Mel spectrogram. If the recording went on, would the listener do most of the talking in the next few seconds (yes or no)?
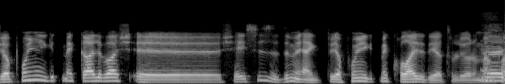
yes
